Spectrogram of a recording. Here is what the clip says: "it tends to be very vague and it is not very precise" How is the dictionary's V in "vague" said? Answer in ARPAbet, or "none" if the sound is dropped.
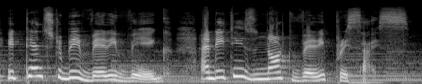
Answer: V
